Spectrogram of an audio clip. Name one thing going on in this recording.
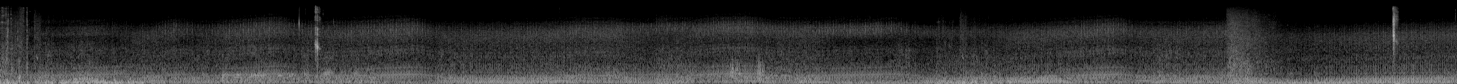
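A buggy engine drones and revs up and down.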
